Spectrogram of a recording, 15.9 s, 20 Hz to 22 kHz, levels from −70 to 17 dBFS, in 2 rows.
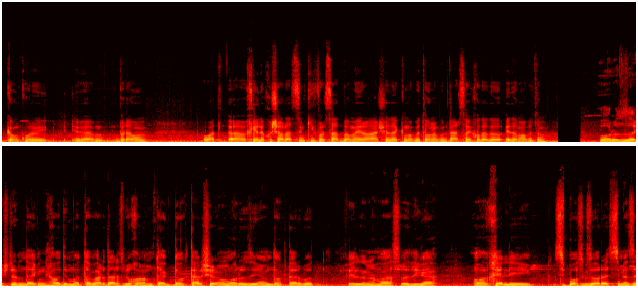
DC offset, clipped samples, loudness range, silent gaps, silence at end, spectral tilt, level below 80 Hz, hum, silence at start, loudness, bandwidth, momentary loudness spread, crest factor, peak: under 0.1%; under 0.1%; 3 LU; 6.96-7.22 s; 0 s; -6.5 dB/octave; -36 dBFS; none; 0 s; -17 LUFS; 16 kHz; 7 LU; 16 dB; 0 dBFS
